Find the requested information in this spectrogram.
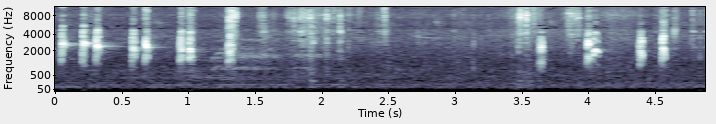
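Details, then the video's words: Rengganis in ropelan song, offered as lure and training material: bursts of quick, sharp, high chirps and clipped whistles, a quiet gap in the middle, then more rapid chirping, over low background noise. "ROPELAN ribut loss burung Rengganis"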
